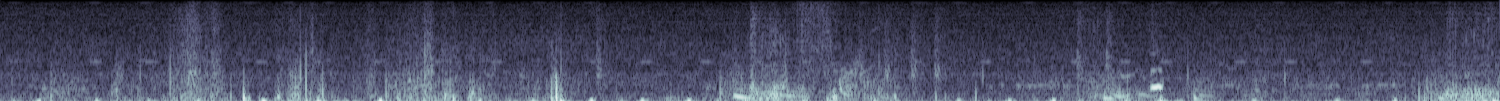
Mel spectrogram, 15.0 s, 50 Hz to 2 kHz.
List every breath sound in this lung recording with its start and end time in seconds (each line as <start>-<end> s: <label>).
7.21-8.21 s: inhalation
7.29-8.24 s: wheeze
8.27-9.02 s: exhalation
10.76-11.70 s: inhalation
10.99-11.67 s: wheeze
14.44-15.00 s: rhonchi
